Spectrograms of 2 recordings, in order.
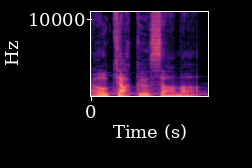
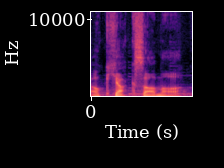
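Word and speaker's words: お客様: There is a U in there. Okyaku-sama. You don't really pronounce... You kind of like underpronounce the U. But yeah, Okyaku-sama.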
